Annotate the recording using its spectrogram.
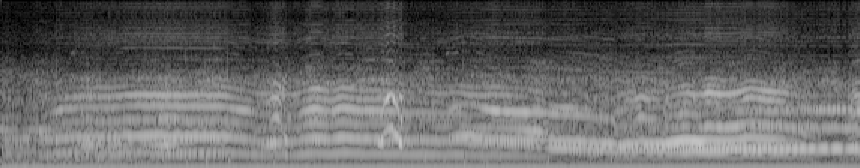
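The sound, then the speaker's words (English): Several wolves at a wolf park in Battleground, Indiana, howl together in a continuous chorus, long overlapping tones sliding up and down in pitch, steady and fairly loud throughout with no voices. “On this week's episode, we are traveling to a place in Indiana that is home to the most curious thing, wolves.”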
